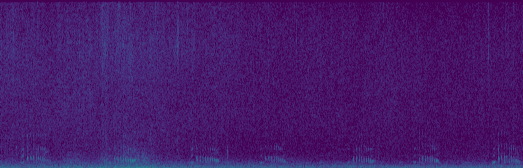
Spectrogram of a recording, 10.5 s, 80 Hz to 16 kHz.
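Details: Somewhat distant sandhill cranes at a marsh in late March 2019, the water still iced over. Seven soft rolling rattles repeat about every 1.5 seconds beneath strong low rumbling noise.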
